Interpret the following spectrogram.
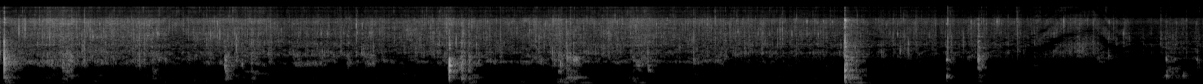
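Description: Chicken pieces and sliced vegetables sizzling in hot oil in a pan while a metal spatula stirs them, with scrapes and knocks of the spatula against the pan. The loudest knock comes about eight seconds in. The sizzle dies down near the end.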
